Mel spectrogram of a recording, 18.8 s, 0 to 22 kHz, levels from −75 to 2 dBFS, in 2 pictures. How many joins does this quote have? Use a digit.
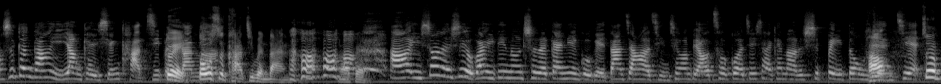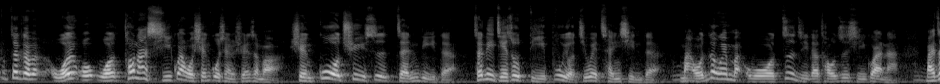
1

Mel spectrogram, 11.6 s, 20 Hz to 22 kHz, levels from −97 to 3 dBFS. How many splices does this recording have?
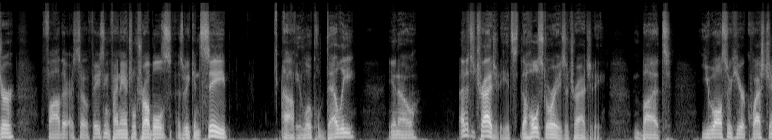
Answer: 1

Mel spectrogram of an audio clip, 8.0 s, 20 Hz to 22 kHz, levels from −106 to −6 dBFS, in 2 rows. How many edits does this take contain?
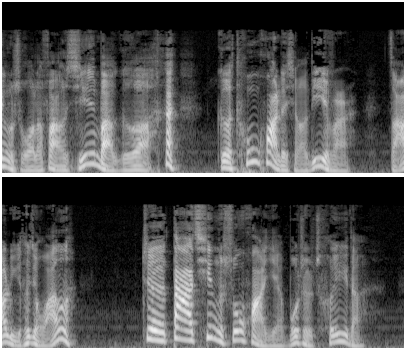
1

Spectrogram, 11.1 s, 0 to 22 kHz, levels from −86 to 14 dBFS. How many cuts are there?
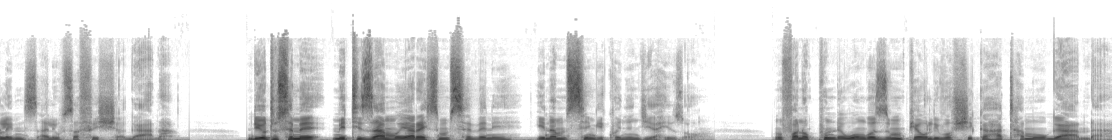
0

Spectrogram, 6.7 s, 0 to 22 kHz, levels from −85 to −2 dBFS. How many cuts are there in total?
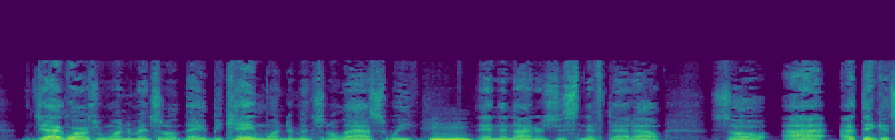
0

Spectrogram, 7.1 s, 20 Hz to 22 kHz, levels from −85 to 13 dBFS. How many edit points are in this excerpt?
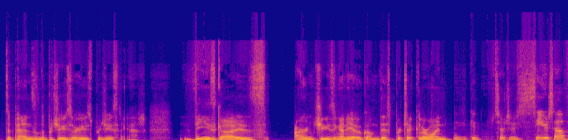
1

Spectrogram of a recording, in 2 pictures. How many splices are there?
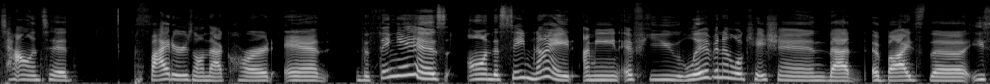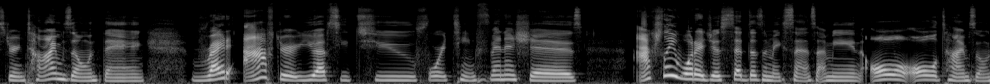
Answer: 0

